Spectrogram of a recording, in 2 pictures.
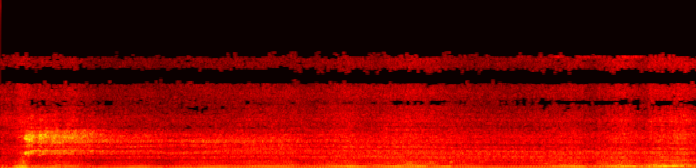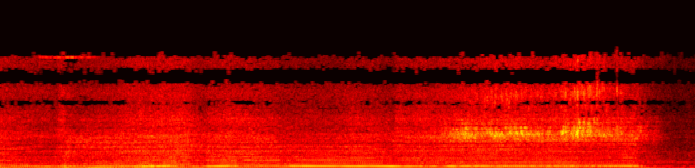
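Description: A car engine held at high revs during a burnout, its pitch swinging up and down as the driven tyres spin and smoke. There is a high tyre squeal at the start and again near the end, and the revs cut off suddenly just before the end.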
